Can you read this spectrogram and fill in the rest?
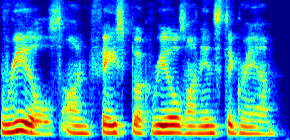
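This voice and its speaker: A man chatting casually as a podcast co-host, thinking aloud in halting phrases that he often repeats. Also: on the high side, steady tone, dark tone. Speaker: podcast co-host and fiction author.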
